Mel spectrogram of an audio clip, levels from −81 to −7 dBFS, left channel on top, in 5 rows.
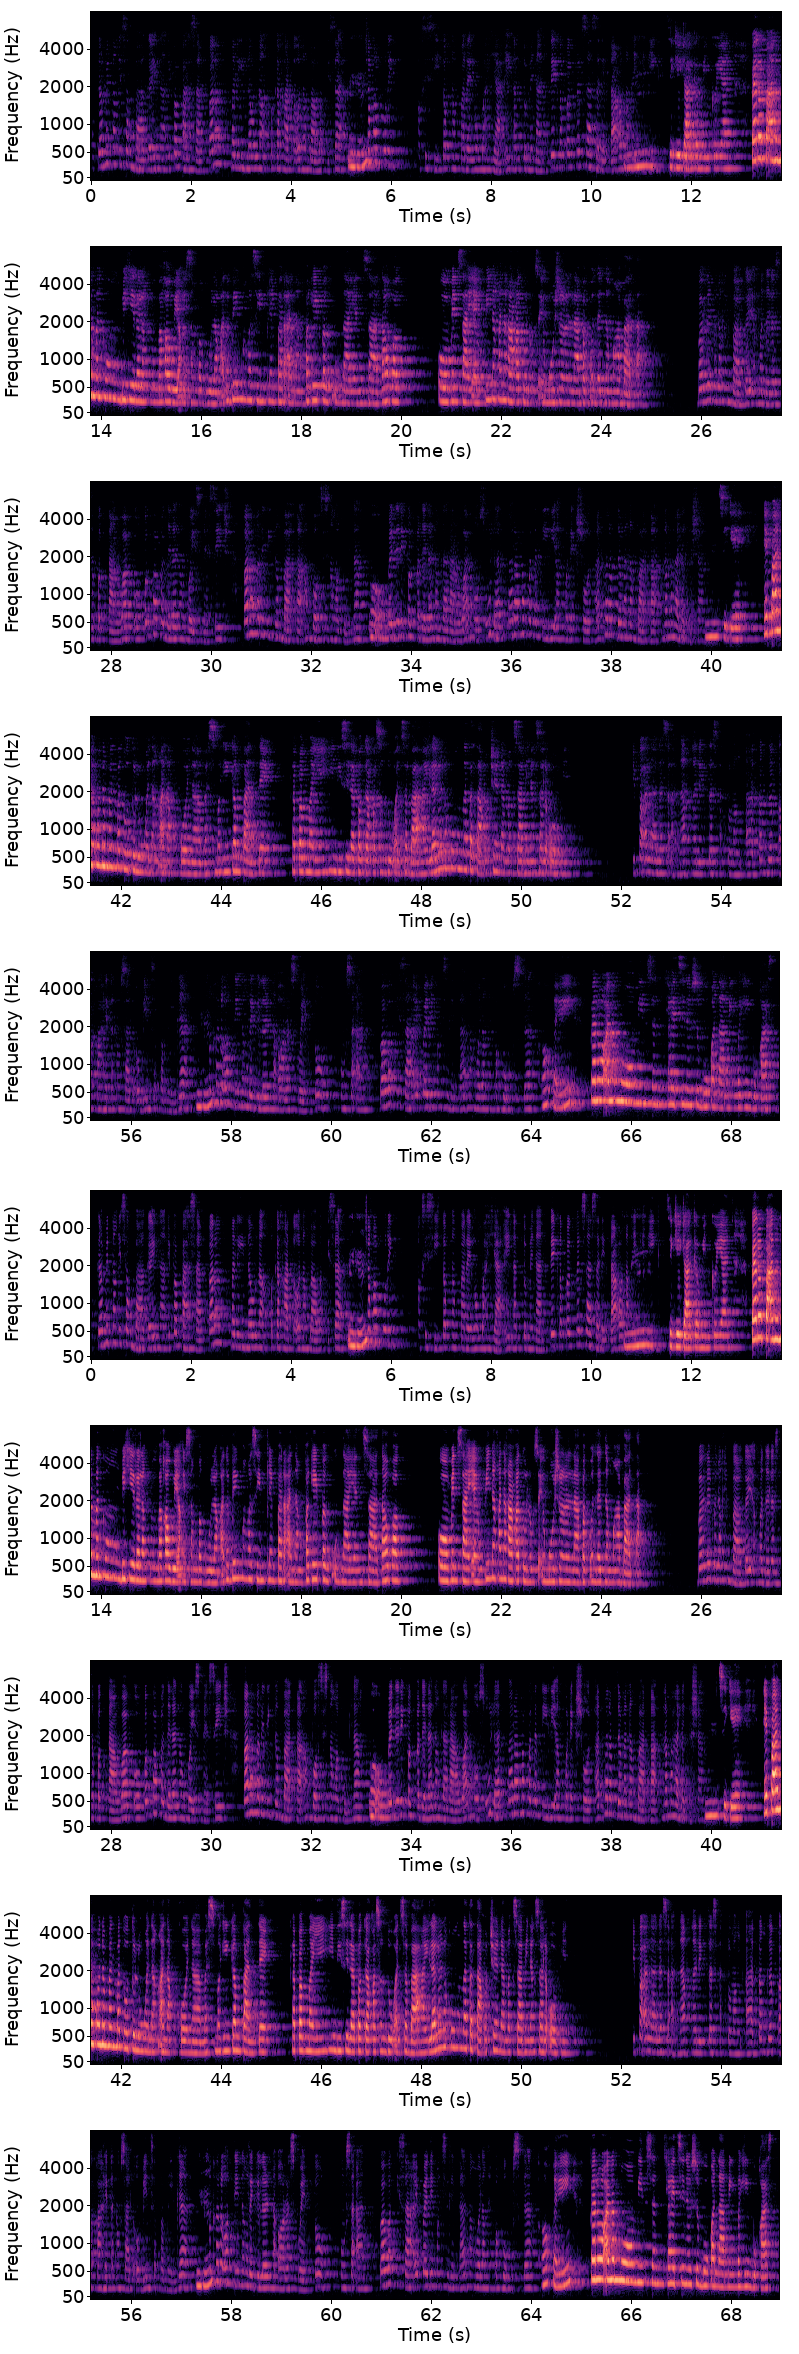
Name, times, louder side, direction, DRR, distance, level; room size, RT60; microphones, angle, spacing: voice 1, 0.1-5.1 5.5-6.0 6.5-11.4 25.9-33.1 33.5-39.9 52.4-57.1 57.6-59.9 60.2-60.7 61.0-64.1, right 3 dB, 45° right, 7 dB, 0.7 m, -45 dB
voice 2, 5.1-5.5 10.7-11.3 11.5-20.0 20.7-24.8 33.2-33.6 39.9-40.6 41.0-44.9 45.4-51.0 57.3-57.6 64.2-64.8 65.2-68.8, right 5 dB, 80° right, 6 dB, 0.4 m, -29 dB
6.7 x 5.0 x 7.0 m, 1.2 s
head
